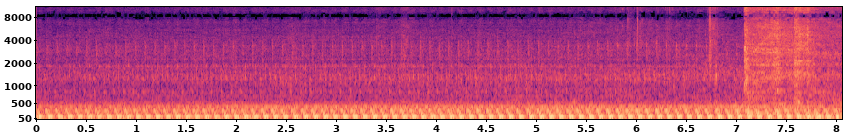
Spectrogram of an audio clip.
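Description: A motorcycle engine runs at a steady close idle, a loud rhythmic thumping putter that holds throughout, with a brief hiss of noise near the end.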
